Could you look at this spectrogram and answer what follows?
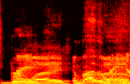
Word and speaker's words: Burleigh: nina please yes so okay so it's nina burley i am uh a um uh midwestern born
